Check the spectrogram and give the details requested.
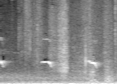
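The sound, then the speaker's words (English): Chickens clucking and chirping, short bright calls popping up a few times over a steady outdoor background noise, with no one talking. “Girls, chickens, horses, sheep, whatever, dude.”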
